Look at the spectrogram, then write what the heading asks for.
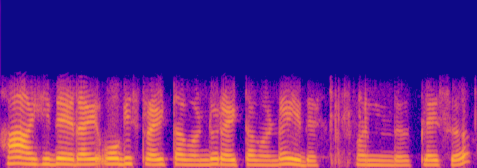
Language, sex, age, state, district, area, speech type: Kannada, female, 18-30, Karnataka, Chikkaballapur, rural, conversation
